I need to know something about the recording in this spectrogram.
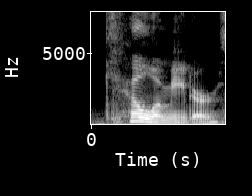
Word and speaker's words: kilometre: the word kilometer kilometer so that's how I started saying it when I moved to the States so you're gonna hear its schwa winter schwa Kalama dart kilometer in Canada I grew up saying kilometres so you can hear the stress is totally different so in the Canadian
